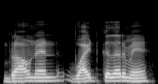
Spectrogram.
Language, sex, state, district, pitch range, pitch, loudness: Hindi, male, Jharkhand, Garhwa, 145-165 Hz, 155 Hz, -12 LUFS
